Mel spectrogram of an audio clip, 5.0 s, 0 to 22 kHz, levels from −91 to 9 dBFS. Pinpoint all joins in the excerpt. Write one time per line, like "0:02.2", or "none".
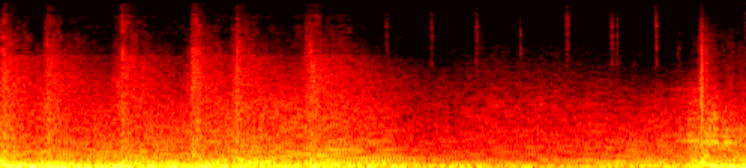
none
